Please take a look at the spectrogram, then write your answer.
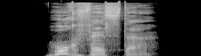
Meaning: inflection of hochfest: 1. strong/mixed nominative masculine singular 2. strong genitive/dative feminine singular 3. strong genitive plural
- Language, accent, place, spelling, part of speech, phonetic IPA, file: German, Germany, Berlin, hochfester, adjective, [ˈhoːxˌfɛstɐ], De-hochfester.ogg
